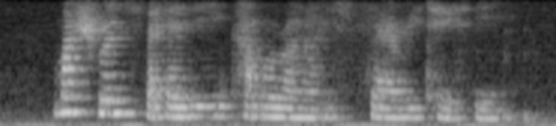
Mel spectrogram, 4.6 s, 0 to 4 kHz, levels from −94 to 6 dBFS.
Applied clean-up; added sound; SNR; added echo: none; none; none; reverberation time 0.4 s.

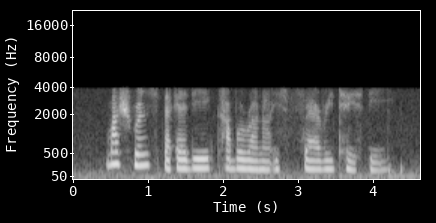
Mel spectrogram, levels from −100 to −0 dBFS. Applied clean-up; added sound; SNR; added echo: none; none; none; none.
